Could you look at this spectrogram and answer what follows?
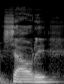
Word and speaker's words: Shawty: go follow box truck shouty and I gotta say it right it's box truck shouting so he properly saying it right box truck shop so y'all looking for this s-h-a-w-t-y shout it like we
